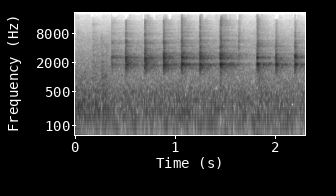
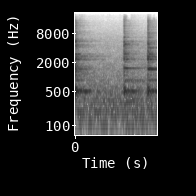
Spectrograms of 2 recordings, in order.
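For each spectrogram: First: A quick run of bright, tinny ticks near 1.9 kHz: a canning lid that is properly sealed. Second: Three light fingertip taps on a metal jar lid give a brief, hollow clink, so the lid has not sealed.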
